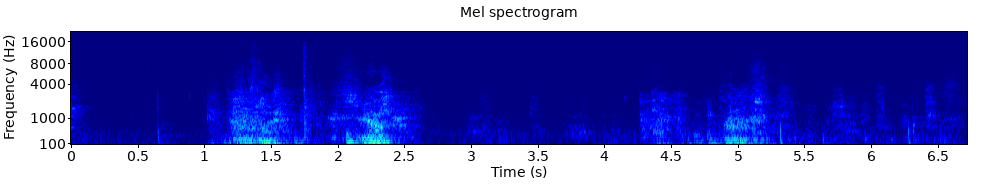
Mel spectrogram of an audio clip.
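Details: Three play-fighting dogs, a Malinois, Akita and Corgi, during morning playtime; deep rumbling growls in two long bursts with heavy breathing between them.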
